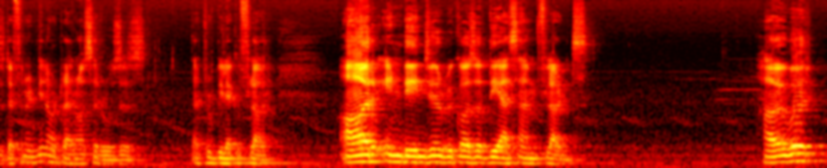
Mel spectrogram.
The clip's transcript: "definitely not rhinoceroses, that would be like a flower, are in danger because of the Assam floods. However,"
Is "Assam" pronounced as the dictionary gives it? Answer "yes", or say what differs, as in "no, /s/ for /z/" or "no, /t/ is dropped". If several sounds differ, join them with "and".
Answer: yes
